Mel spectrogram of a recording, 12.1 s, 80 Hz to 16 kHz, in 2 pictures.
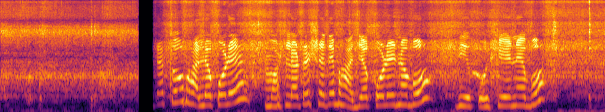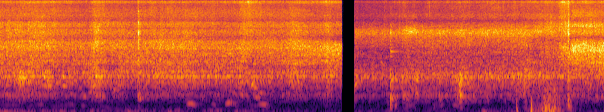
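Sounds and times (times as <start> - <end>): food sizzling in pan: 0.0 - 12.0
metal spatula scraping pan: 4.4 - 8.6, 9.9 - 11.9.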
